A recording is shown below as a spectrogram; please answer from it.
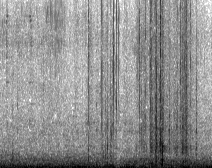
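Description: A plastic snack bag crinkling in short bursts as it is handled and put back on a shelf, over a steady low rumble.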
